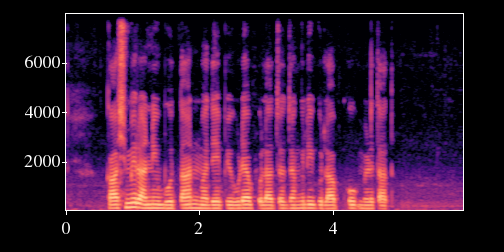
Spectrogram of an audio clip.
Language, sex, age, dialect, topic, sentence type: Marathi, male, 18-24, Northern Konkan, agriculture, statement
